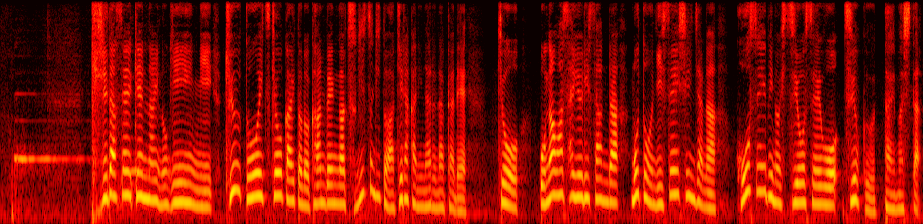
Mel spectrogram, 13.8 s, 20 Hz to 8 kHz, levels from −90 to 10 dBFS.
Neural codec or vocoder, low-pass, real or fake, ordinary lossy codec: codec, 16 kHz, 2 kbps, FunCodec, trained on Chinese and English, 25 frames a second; none; fake; none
